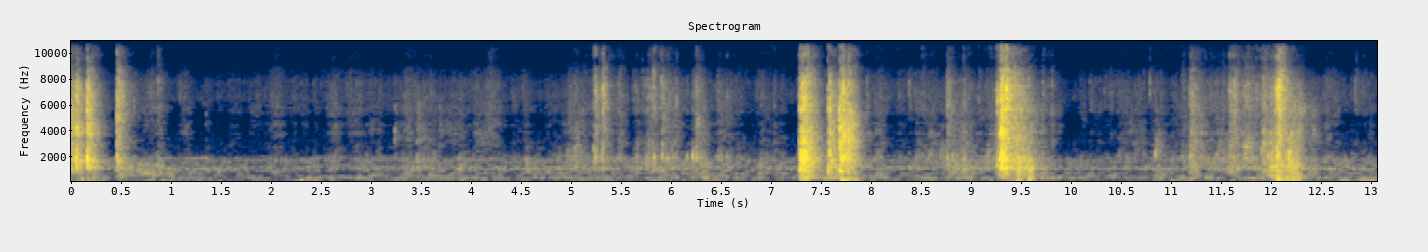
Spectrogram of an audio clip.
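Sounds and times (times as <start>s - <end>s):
plastic bag ripping: 0.0s - 1.1s, 4.9s - 10.0s, 10.6s - 13.0s
plastic crinkling and rustling: 0.0s - 13.0s.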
